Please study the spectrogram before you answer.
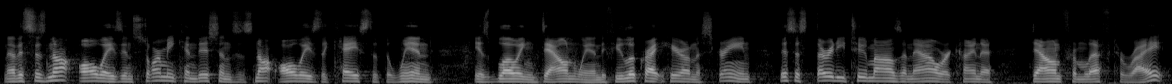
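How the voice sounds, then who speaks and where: A man with a smooth, resonant voice and a middle pitch talks in a relaxed, upbeat way. He explains each screen of an indoor golf simulator bay as he clicks through it, like a golf pro giving a casual tour. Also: moderate pace. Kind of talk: casual walkthrough demo.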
